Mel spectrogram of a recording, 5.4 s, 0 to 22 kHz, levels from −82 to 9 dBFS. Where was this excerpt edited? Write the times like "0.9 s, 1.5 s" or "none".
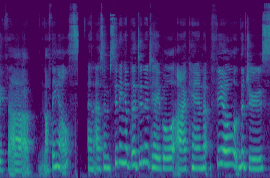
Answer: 3.3 s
